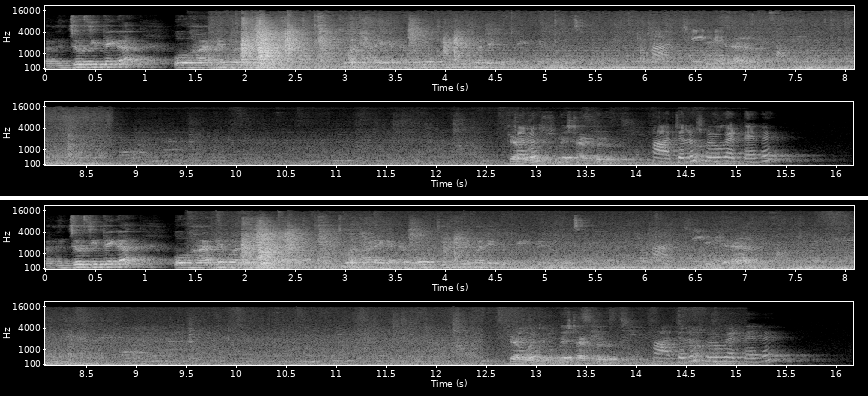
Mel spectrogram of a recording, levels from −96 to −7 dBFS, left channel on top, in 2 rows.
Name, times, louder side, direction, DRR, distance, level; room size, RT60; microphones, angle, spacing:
voice 1, 0.0-5.6 6.6-7.2 12.7-13.9, right 1 dB, 15° right, -3 dB, 2.5 m, -31 dB
sound 1, 1.4-15.1, right 1 dB, 40° right, 0.7 m, -42 dB
sound 2, 1.6-8.8, left 4 dB, 40° left, 0.7 m, -28 dB
sound 3, 2.8-12.5, right 6 dB, 80° right, 0.3 m, -40 dB
voice 2, 6.1-6.8 7.4-7.7 12.8-13.3 14.2-15.4, left 3 dB, 85° left, 8 dB, 1.0 m, -35 dB
8.9 x 7.1 x 5.7 m, 0.94 s
head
